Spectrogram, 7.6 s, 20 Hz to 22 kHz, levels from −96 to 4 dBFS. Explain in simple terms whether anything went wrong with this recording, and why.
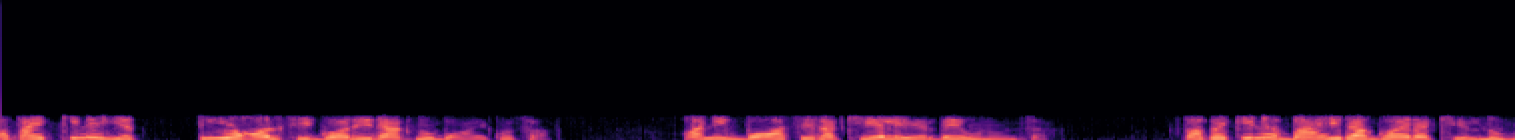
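Something did go wrong, for the whole clip. The speech passed through the G.729 codec, a phone-call squeezer. It rebuilds the voice from a rough model instead of keeping the real sound. Everything above about 3.8 kHz is gone, so it sounds muffled, rough and somewhat synthetic.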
